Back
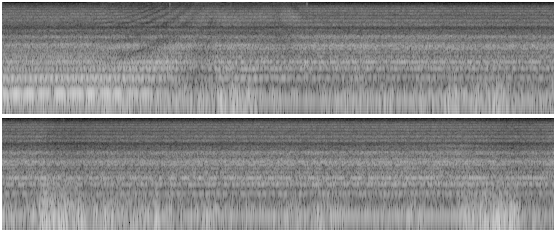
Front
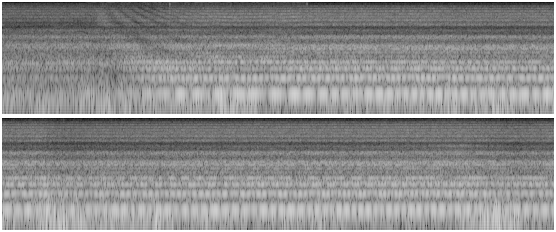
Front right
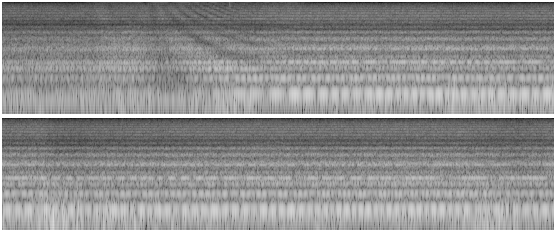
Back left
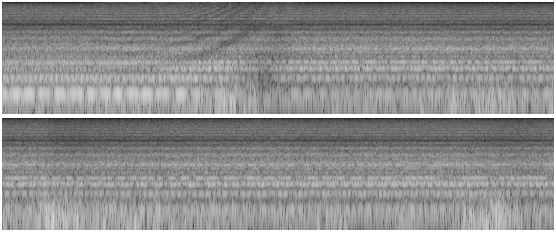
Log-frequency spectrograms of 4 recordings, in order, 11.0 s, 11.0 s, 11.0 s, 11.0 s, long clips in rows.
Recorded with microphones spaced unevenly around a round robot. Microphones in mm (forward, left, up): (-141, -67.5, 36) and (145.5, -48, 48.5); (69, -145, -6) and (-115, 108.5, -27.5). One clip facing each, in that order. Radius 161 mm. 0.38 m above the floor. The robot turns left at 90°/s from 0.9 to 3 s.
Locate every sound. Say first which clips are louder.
0.0 s a drone: back 8 dB, back left 6 dB; 150° left; by 11.1 s 40° right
